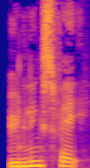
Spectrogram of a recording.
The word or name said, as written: yndlingsfag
